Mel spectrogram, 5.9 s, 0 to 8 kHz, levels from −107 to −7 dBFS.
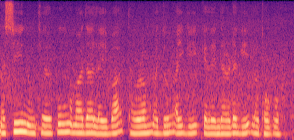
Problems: background sounds at intervals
